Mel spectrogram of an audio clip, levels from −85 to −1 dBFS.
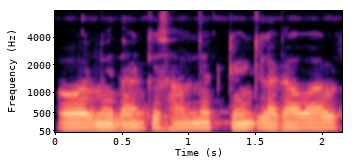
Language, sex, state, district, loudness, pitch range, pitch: Hindi, male, Bihar, Darbhanga, -15 LUFS, 115-125 Hz, 120 Hz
